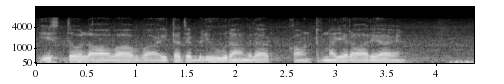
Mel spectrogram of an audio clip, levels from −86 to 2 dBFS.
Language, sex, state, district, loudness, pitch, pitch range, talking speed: Punjabi, male, Punjab, Fazilka, -14 LUFS, 110 Hz, 105-115 Hz, 175 wpm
